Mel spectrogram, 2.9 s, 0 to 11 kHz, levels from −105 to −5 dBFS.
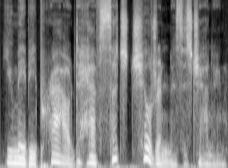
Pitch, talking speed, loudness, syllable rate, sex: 110 Hz, 210 wpm, -17 LUFS, 4.3 syllables/s, female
